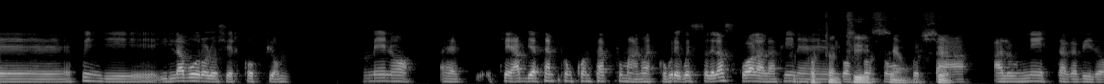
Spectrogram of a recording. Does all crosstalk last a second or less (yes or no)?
no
